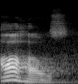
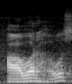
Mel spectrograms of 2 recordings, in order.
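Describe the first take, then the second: First: 'Our' is a single short syllable, like 'ah'. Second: 'Our' is stretched into two syllables, like 'hour'. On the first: The speaker calls it right. "आ house या फिर अवर house" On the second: The speaker calls it wrong. "आवर house नहीं कहना है"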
